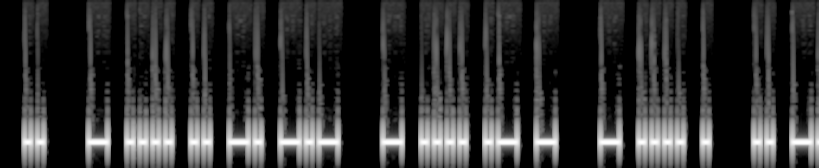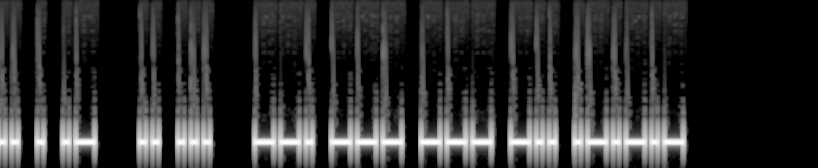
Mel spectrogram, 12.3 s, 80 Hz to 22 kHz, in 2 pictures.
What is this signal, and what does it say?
Morse code, heard as a keyed tone, about 25 wpm, 700 Hz. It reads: I THINK THAT THE IDEA IS GOOD.
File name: practice / 25wpm / Sentences with 4-Word Phrases - 25wpm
